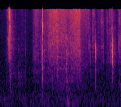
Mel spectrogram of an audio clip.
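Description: Faint handling of a paper sticker sheet being folded and pressed flat by hand: two crisp paper clicks in the first second and a soft rub of fingers across the paper in the middle.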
